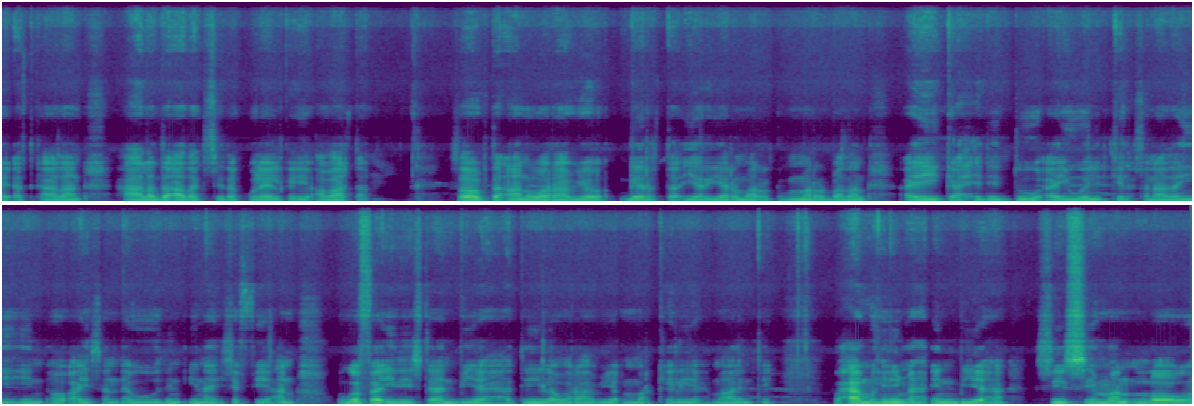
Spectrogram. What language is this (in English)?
Somali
